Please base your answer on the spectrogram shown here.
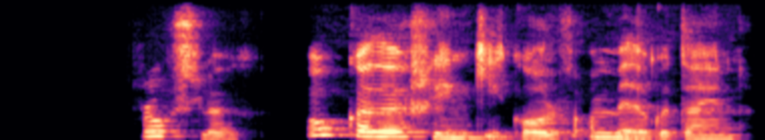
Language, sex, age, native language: Icelandic, female, 20-29, English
